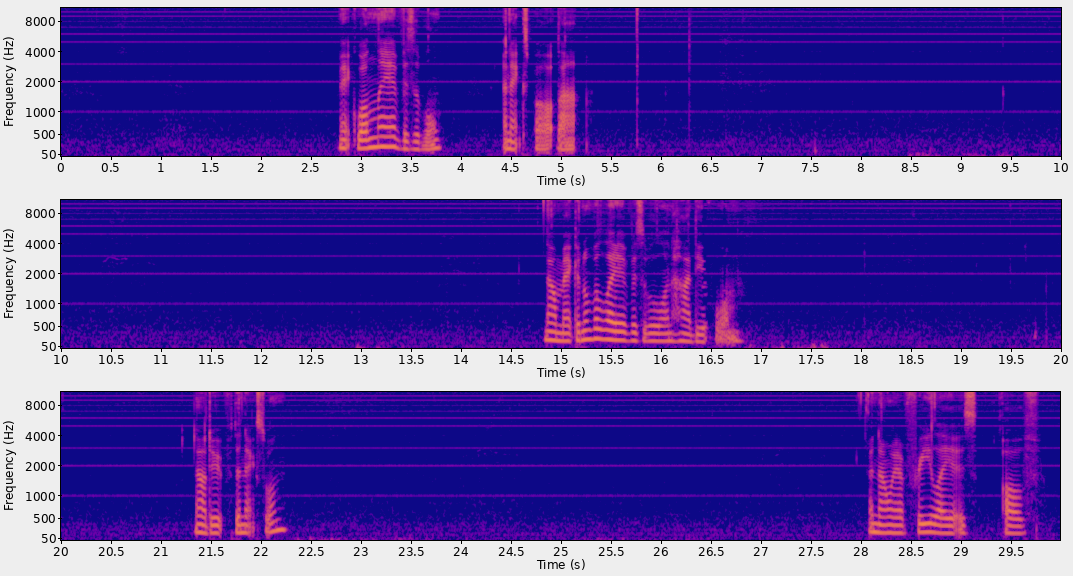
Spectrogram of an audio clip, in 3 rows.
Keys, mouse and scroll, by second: 0.0 ctrl+f, 3.0 click, 6.4 ctrl+shift+e, 7.4 ctrl+shift+r, 13.8 Return, 15.4 click, 16.9 ctrl+shift+e, 17.4 ctrl+shift+r, 20.8 click, 21.7 ctrl+shift+s, 23.8 click, 24.3 ctrl+shift+e, 24.9 ctrl+shift+r, 28.2-29.9 drag.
